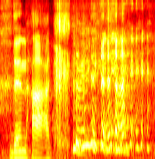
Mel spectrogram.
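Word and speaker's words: Den Haag: Denha. Denha.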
